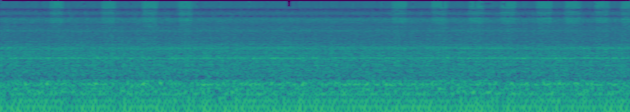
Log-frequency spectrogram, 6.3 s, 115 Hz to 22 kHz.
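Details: 2001 Ford Mustang Cobra after new Bosch spark plugs: low, heavy uneven loping idle that never smooths. Owner doesn't think it's a vacuum leak; cause not pinned down. Rough idle.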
